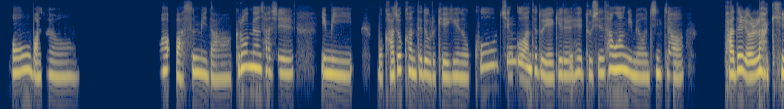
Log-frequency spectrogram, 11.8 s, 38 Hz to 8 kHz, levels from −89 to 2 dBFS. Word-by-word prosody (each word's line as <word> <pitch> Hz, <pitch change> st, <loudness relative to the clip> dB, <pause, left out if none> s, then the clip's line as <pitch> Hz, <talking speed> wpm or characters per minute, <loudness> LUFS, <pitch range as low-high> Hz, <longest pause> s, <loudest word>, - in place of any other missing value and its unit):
어 245 Hz, +3 st, +2 dB
맞아요. 190 Hz, -2 st, -5 dB, 1.2 s
아 245 Hz, +1 st, +1 dB
맞습니다. 190 Hz, -4 st, -2 dB
그러면 295 Hz, +2 st, +4 dB
사실 230 Hz, -4 st, -3 dB, 0.4 s
이미 210 Hz, -4 st, +1 dB, 0.4 s
뭐 180 Hz, -, -5 dB
가족한테도 220 Hz, +1 st, +1 dB
그렇게 190 Hz, 0 st, -4 dB
얘기해 190 Hz, +1 st, -2 dB
놓고 290 Hz, -, -5 dB
친구한테도 205 Hz, +3 st, -1 dB
얘기를 200 Hz, +3 st, -1 dB
해 230 Hz, 0 st, -1 dB
두신 215 Hz, +2 st, -3 dB
상황이면 240 Hz, -8 st, +3 dB
진짜' 195 Hz, -3 st, -3 dB, 0.6 s
받을 235 Hz, +4 st, +5 dB
연락이 220 Hz, +3 st, +4 dB
215 Hz, 265 characters per minute, -22 LUFS, 190-245 Hz, 1.2 s, 받을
